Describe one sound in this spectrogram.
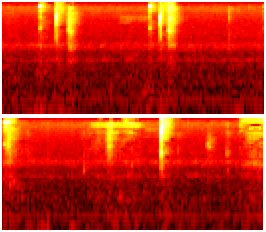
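Small plastic buttons click under fingers.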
